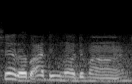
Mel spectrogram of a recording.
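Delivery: ordinary talk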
